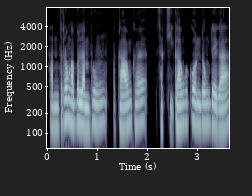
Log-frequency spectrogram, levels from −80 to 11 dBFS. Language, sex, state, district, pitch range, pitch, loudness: Wancho, male, Arunachal Pradesh, Longding, 125-145 Hz, 135 Hz, -18 LUFS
